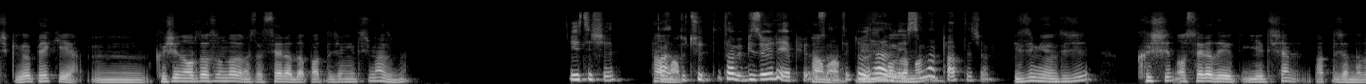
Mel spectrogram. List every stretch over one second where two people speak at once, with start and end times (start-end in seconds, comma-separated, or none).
8.1-9.5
